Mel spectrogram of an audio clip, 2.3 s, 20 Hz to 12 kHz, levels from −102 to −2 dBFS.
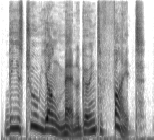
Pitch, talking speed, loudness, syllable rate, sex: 170 Hz, 205 wpm, -20 LUFS, 4.7 syllables/s, male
